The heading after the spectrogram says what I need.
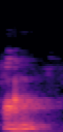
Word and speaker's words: On: of the devil which is own in Egypt pronounced on and uh it was Joseph who today is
